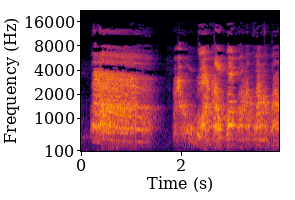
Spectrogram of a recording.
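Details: Pet cockatoo telling his stories: one long, steady harsh screech lasting over a second, a short pause, then a rapid, choppy run of raspy chattering notes.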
